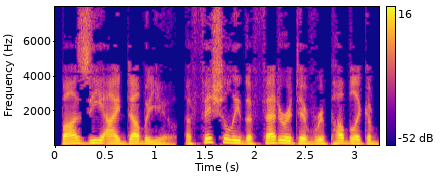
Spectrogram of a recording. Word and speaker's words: Brasil: Brazil Portuguese, Brazil Portuguese pronunciation, Ba-Ziw, officially the Federative Republic of Brazil Portuguese, República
